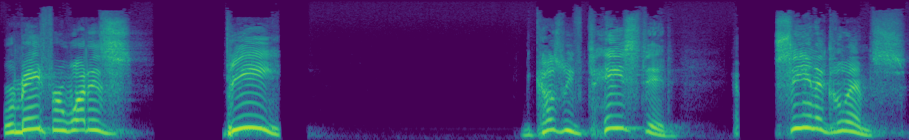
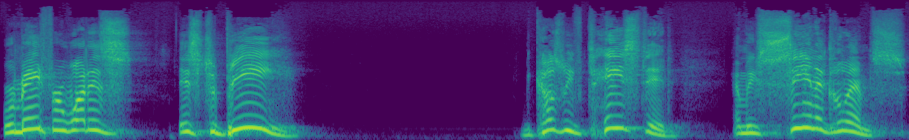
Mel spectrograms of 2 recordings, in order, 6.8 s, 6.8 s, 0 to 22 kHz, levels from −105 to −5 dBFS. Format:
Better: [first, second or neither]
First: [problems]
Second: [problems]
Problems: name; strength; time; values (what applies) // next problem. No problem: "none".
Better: second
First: audio cutting out; at 1 s for 0.5 s, at 2 s and at 5.5 s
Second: none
